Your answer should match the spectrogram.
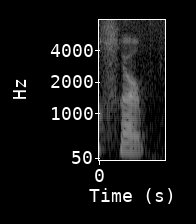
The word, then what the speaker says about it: Althorp: and the name of the estate was Althorp. And I probably said that wrong. – Althorp.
